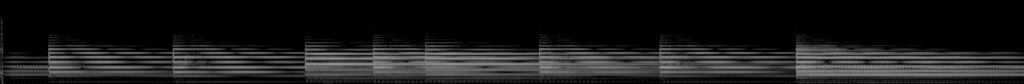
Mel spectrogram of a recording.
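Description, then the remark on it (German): Church bells in the church tower in Straberg, struck by hand to a melody (beiern) for the Vollkirmes, ring one after another in a slow melodic sequence, each with long shimmering decay, about eight strikes over ten seconds, clear with no voices. “Das sind die Glocken, dann geht der Herr Hahn oben im Turm und schlägt die Glocken nach einer Melodie immer wieder an.”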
